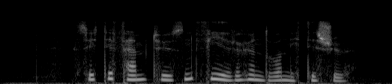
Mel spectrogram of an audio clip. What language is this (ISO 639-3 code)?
nor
